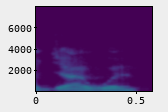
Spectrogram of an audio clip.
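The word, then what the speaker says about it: Yahweh: W H que es se dice que se pronuncia como yagüe el nombre de Dios es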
